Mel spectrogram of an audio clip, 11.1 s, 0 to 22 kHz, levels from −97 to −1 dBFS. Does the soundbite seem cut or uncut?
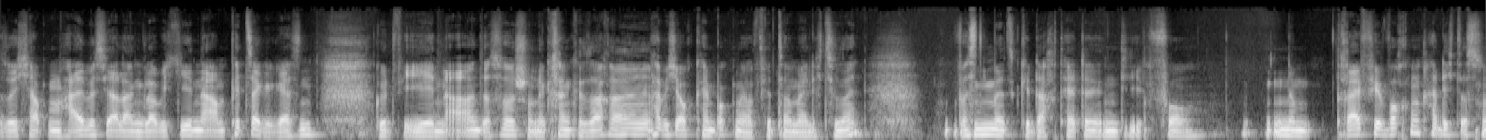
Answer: cut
